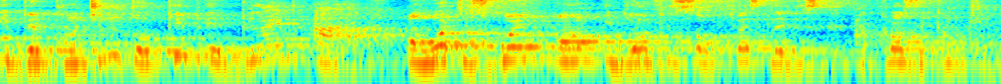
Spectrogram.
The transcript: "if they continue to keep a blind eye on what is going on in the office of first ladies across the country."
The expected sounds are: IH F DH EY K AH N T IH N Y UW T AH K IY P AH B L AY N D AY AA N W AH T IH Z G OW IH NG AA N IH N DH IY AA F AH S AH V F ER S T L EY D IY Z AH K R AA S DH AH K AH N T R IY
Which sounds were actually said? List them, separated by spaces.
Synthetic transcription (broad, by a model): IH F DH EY K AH N T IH N Y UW T AH K IY P AH B L AY N D AY AA N W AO T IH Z G OW IH NG AA N IH N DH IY AA F AH S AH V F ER S T L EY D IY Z AH K R AA S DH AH K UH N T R IY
